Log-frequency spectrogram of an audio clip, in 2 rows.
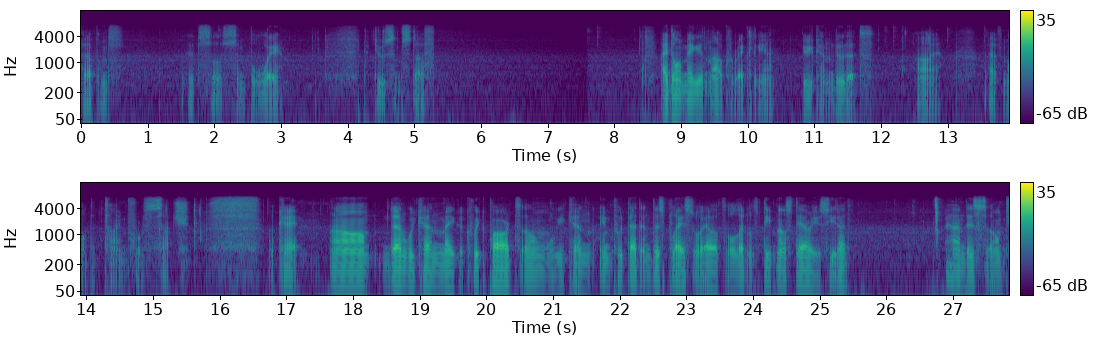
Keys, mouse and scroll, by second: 4.4 s, 9.2 g, 12.6 Tab, 15.1 Tab, 15.6 Tab, 16.0 a, 16.5-17.7 middle drag, 23.8 middle click, 26.3 middle click.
